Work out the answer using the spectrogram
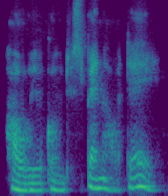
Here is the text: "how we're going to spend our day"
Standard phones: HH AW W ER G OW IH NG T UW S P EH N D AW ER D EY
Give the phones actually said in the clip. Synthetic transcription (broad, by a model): HH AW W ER G OW IH NG T UW S P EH N AW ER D EY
